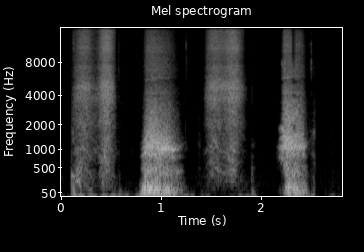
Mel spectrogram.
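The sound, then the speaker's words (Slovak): Audible breathing with no speech, imitating a yawn: two short airy inhales through the nose followed by a fuller, breathier exhale through the mouth, four breaths in quick rhythmic succession. “a je to veľmi dobre aplikovateľné, pretože toto zívnutie je do, možné napodobniť aj dýchovou frekvenciou typu dva nádychy nosom a jeden výdych ústami.”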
